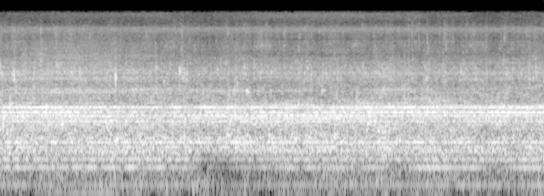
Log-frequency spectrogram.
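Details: Continuous rushing, pump-like water noise fills the recording, with no clear animal call.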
